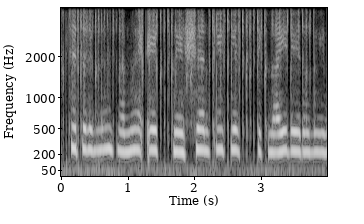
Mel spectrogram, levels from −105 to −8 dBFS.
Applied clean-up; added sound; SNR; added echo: neural diffusion model UNIVERSE++.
